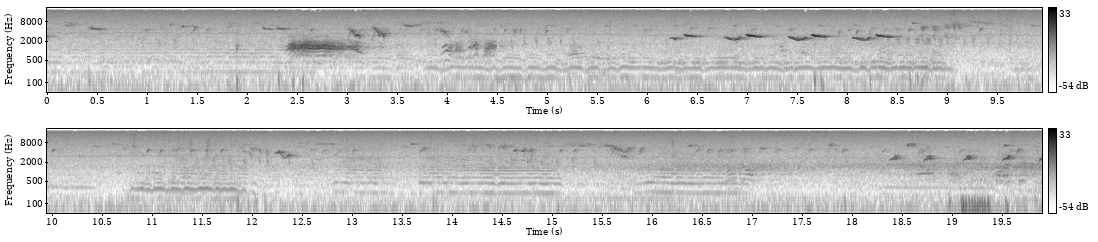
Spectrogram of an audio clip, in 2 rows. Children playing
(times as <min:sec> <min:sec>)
0:03.9 0:05.3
